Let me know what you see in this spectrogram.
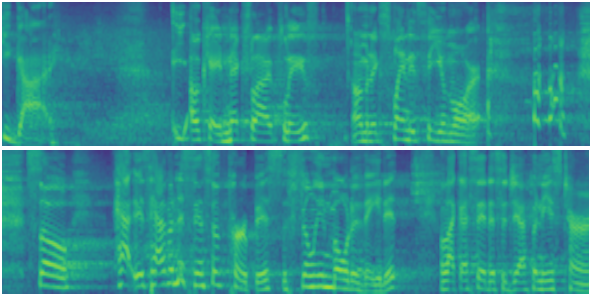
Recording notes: This episode is a session release from Ignite ‘22, an Ignite Christian Business Conference.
